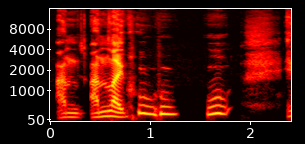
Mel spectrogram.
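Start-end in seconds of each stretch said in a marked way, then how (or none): 0.8-1.8 high-pitched "hoo" puffs, imitating stage nerves; mimicked pre-show jitters in high little hoots; nervous hooting breaths. DJ backstage before walking out, imitating high nervous puffs. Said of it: "And I'm just like".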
